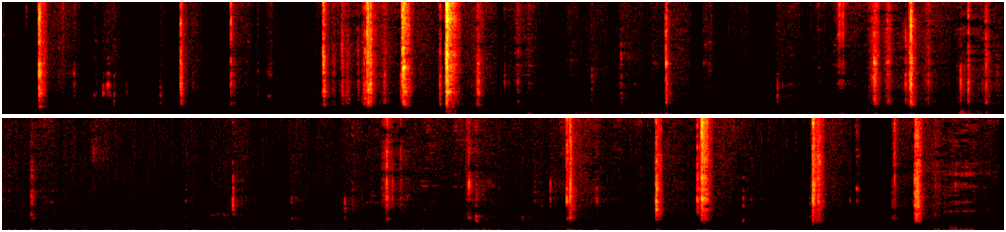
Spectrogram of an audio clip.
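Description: Small clicks and taps of a die-cast toy car's body, baseplate and plastic parts being handled and pressed together by hand, in scattered clusters, the loudest about two seconds in.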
